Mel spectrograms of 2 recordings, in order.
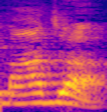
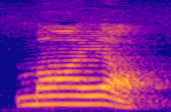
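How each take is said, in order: First: The middle consonant is a 'j' sound. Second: The middle consonant is a 'y' sound. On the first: This is how it is said locally. The speaker calls it wrong. "in our language we say Maja" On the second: This is the original German pronunciation. The speaker calls it right. "it's a German name and it is called as Maya"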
